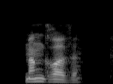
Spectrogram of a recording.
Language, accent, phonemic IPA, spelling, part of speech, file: French, France, /mɑ̃.ɡʁɔv/, mangrove, noun, LL-Q150 (fra)-mangrove.wav
- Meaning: a mangrove forest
